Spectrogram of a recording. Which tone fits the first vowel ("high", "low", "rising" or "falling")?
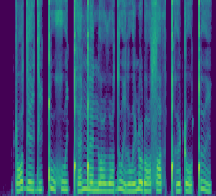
rising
